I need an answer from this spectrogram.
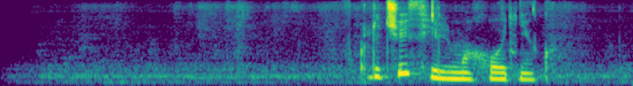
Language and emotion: Russian, neutral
